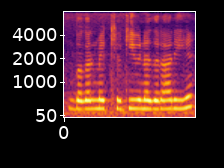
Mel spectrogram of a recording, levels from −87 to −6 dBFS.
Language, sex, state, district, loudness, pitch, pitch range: Hindi, female, Bihar, East Champaran, -12 LUFS, 245 Hz, 240-250 Hz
